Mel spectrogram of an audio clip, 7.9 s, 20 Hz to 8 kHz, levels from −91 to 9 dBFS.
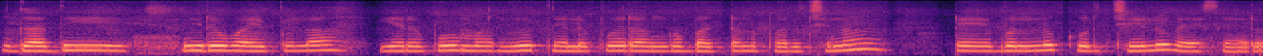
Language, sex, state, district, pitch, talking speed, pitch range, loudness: Telugu, female, Telangana, Hyderabad, 215 Hz, 85 wpm, 205-225 Hz, -15 LUFS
